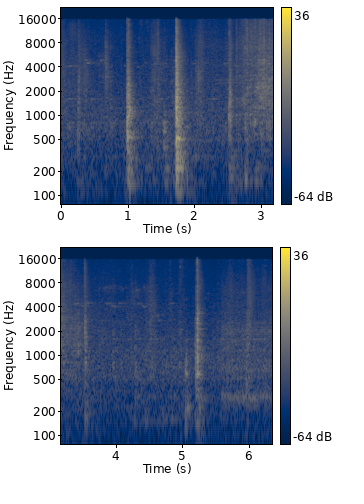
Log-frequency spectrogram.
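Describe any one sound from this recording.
A metal oven door clanks open and shut.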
